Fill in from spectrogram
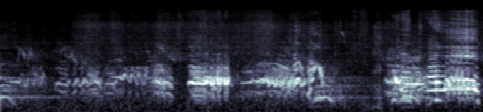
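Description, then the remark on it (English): Several turkeys gobble on a farm in quick, warbling bursts, with two louder gobbles standing out clear among rapid rolling calls, and no talking. “And they make the funniest sounds.”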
